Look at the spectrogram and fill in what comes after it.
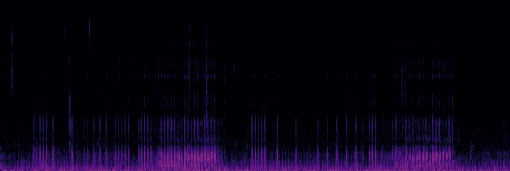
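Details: Domestic cat purring with light rain outside a window: a steady low rumbling purr in cycles, with brighter inhale-exhale swells roughly every three seconds, over soft continuous rain patter and faint clicking drops.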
